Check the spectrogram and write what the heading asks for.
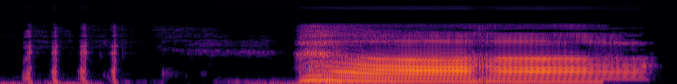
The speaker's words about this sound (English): That is the moan of a man in financial stress. That's what that sounds like.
